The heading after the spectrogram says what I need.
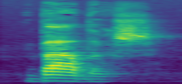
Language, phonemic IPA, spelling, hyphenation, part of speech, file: Dutch, /ˈbaː.dərs/, baders, ba‧ders, noun, Nl-baders.ogg
- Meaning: plural of bader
